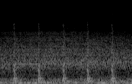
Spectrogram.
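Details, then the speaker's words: Chevrolet Impala: light, even tapping about four times a second from the passenger-side HVAC blend door actuator behind the dash. Sometimes stops when AC settings are changed, sometimes not. "you get that tapping noise that is in the AC actuator there on the passenger side of the car"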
